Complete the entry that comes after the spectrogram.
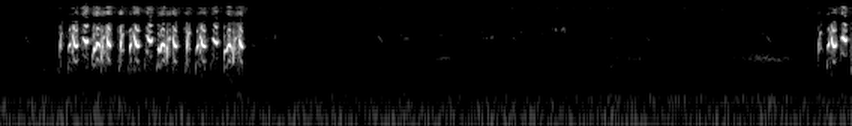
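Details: Bulbul song used as a lure so distant bulbuls answer, for trapping, and to get silent bulbuls singing: a rapid burst of warbled, chattering notes lasting about a second and a half, a long quiet gap, then the phrase starting again.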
